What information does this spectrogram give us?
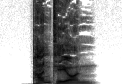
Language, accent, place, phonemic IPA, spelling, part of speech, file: German, Germany, Berlin, /ˈpanteɔn/, Pantheon, noun, De-Pantheon.ogg
- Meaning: pantheon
